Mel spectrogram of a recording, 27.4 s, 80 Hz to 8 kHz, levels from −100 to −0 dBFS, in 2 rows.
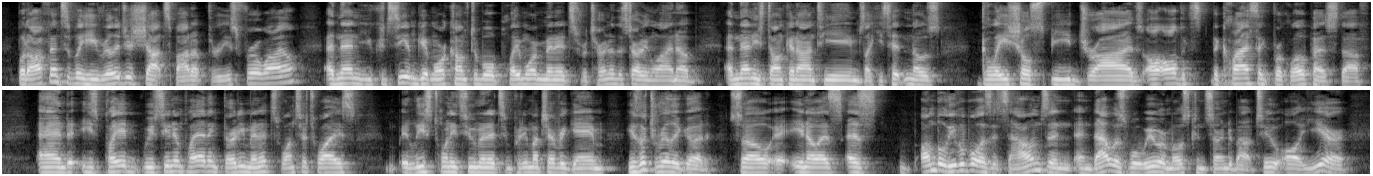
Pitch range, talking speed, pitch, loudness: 120-140 Hz, 215 wpm, 130 Hz, -21 LUFS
